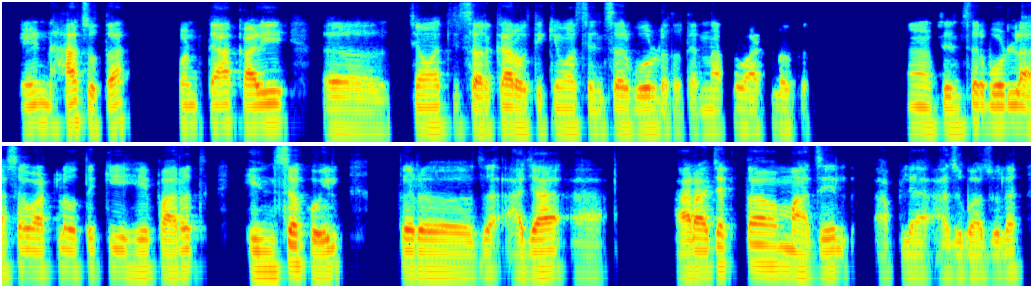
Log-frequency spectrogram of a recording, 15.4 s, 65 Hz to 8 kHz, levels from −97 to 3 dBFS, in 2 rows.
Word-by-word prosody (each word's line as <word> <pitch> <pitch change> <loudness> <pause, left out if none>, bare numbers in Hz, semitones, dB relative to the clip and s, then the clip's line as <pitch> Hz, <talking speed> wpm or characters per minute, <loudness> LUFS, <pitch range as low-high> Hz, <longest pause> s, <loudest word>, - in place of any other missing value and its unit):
End 120 +1 -3
हाच - - +3
होता. - - 0 0.4
पण 120 0 -3
त्या 120 0 +3
काळी 115 +2 +5 0.4
अ, - - -4 0.6
जेव्हा 110 0 +1
ती 110 - -19
सरकार 110 +2 +3
होती 105 +1 -1
किंवा 105 -1 -3
सेन्सर 95 +1 -3
बोर्ड 105 +1 +2
होतं, - - -8
त्यांना 100 0 -7
असं 95 - -6
वाटलं 100 -1 -3
होतं. 435 - -10 0.8
अ, 115 -1 -2
सेन्सर 105 +2 -1
बोर्डला 115 +1 +3
असं 100 +4 -1
वाटलं 115 +1 0
होतं, 115 0 0
की 120 -1 -3
हे 110 0 -1
फारच 115 +2 +1 0.3
हिंसक 110 +4 +3
होईल. 110 +5 +3 0.5
तर, 110 - +5 0.5
अ, - - +2 0.2
अजा 110 0 +5 1.0
अराजकता 130 +3 +4
माजेल 115 -2 0 0.3
आपल्या 100 -1 -5
आजूबाजूला, 95 +2 -3
110 Hz, 145 wpm, -25 LUFS, 105-115 Hz, 1.0 s, काळी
